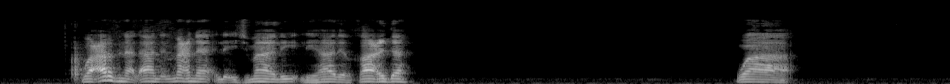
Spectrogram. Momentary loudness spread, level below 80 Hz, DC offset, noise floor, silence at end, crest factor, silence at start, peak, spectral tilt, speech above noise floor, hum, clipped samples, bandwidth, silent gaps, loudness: 11 LU; -60 dBFS; under 0.1%; -63 dBFS; 1.55 s; 22 dB; 0.7 s; -4 dBFS; -5.5 dB/octave; 40 dB; none; under 0.1%; 8.8 kHz; none; -24 LUFS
